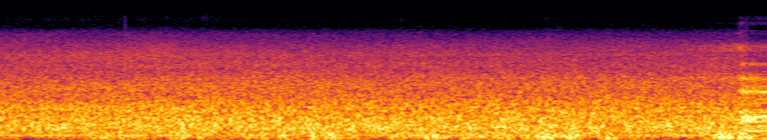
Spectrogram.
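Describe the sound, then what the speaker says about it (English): Waves roll in on the Gulf shore at night under a rising moon, a steady broadband wash of surf mixed with wind noise, with no voices. "With the reflection off of the Gulf, the waves coming in"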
